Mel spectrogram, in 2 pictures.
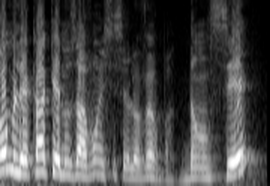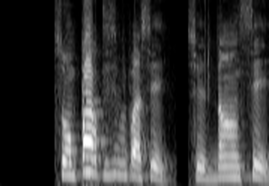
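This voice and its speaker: Fairly slow delivery on a very clean recording with a silent background. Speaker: teacher. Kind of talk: lecture.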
